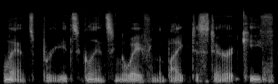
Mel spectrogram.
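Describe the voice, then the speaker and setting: A man's voice: fairly low pitch, normal speed, gravelly, fairly bright tone, husky, no room sound, clean studio sound. A man reading scripted narration of a romantic fan fiction story.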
